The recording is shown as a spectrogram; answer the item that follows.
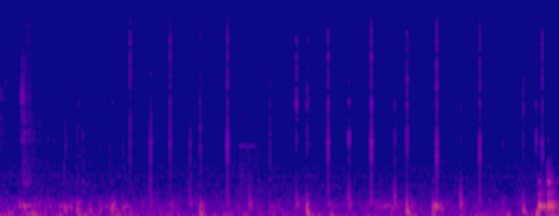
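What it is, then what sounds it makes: Smartphone handled and tapped. Fingertips rub across the glass screen of an original iPhone, a small, solid glass and aluminum smartphone held in the hand, then tap and click its aluminum side buttons. Soft, low rubbing runs underneath a scattered series of short, sharp clicks with a bright edge, and a few louder clicks come near the end.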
